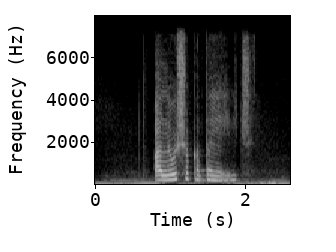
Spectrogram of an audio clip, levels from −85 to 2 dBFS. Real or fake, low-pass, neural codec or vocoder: fake; 7.2 kHz; codec, 16 kHz, 0.5 kbps, X-Codec, HuBERT features, trained on balanced general audio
